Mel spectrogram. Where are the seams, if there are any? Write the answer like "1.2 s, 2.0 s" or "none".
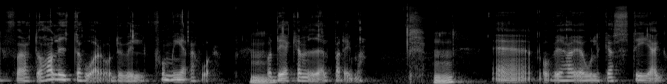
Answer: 4.2 s, 5.4 s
